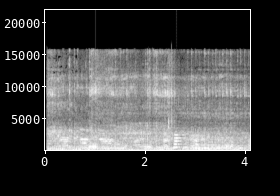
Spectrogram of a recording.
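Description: Several people talking at once over a steady bed of engine and traffic noise.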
